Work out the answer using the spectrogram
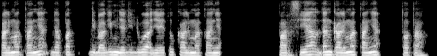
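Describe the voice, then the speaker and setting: Young man with a smooth, level reading voice. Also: mid-range voice, normal speed, no room sound. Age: young adult. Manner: steady, even reading of a script. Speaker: student presenter. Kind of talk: reading a class presentation. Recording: dry, dull lo-fi recording.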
